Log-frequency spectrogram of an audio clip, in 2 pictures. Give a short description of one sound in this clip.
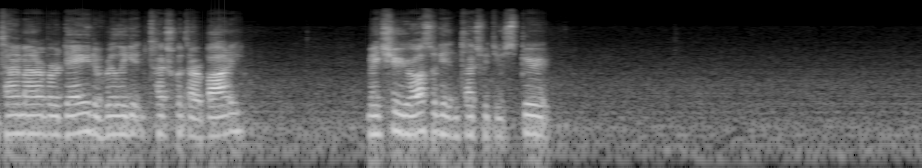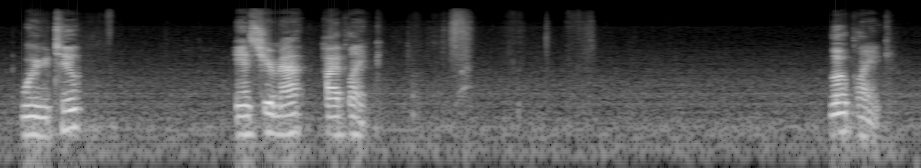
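A man speaks calmly, close to a microphone, giving instructions in short phrases.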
